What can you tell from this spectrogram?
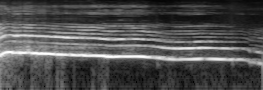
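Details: A Siberian Husky puppy, just back from the park, "talks" with a long, drawn-out howling vocalization that slowly falls in pitch.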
